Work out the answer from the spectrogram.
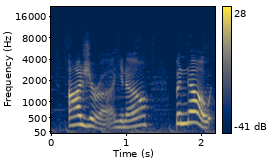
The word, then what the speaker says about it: Azura: know but no it's Azura and I'm like that's weird especially since we're in hoshido where the Japanese name should be like pronounced with the emphas emphasis and stress on the first syllable and you know so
